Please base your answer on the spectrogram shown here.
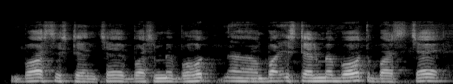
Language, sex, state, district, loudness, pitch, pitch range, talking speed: Maithili, male, Bihar, Samastipur, -24 LUFS, 150 Hz, 140-155 Hz, 130 wpm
